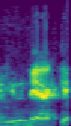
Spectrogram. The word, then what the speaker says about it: ewe-neck: A ewe-neck, and it's spelled E-W-E like a sheep, because all sheep have ewe-neck.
